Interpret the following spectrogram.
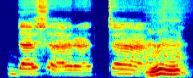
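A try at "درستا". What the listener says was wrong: Keep the letters in order. Darasa. Darasata. Darasata. Darasata.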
